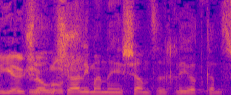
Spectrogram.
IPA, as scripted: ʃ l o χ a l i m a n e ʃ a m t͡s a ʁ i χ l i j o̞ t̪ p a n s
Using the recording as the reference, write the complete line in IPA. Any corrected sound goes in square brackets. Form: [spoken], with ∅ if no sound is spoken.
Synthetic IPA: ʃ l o [ʃ] a l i m a n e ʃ a m t͡s a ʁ i χ l i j o̞ t̪ [k] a n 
